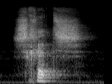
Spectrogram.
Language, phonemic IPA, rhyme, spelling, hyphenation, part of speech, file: Dutch, /sxɛts/, -ɛts, schets, schets, noun / verb, Nl-schets.ogg
- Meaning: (noun) sketch; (verb) inflection of schetsen: 1. first-person singular present indicative 2. second-person singular present indicative 3. imperative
